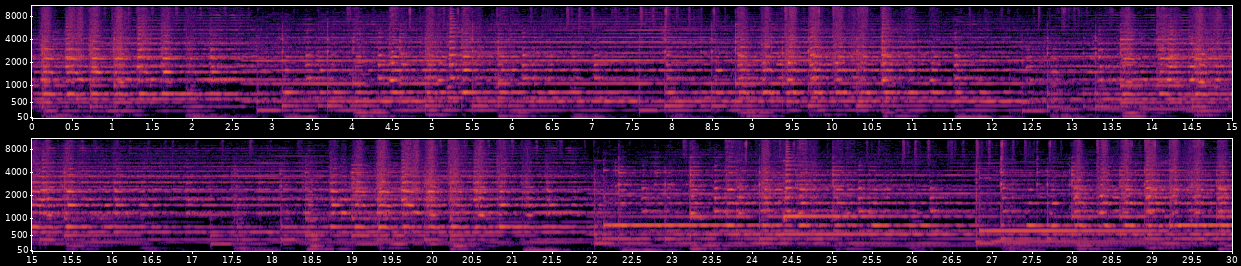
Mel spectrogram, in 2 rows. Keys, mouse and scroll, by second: 0.4 Tab, 0.7 middle drag, 1.1 shift+drag, 1.4 Tab, 1.7 2, 2.3 alt+click, 2.7 f, 3.1 click, 3.5 2, 7.4-8.8 drag, 9.2 middle click, 10.8 s, 12.3 s, 16.0 Tab, 17.3 ctrl+3, 17.9 right click, 20.5-21.0 drag, 21.0 Tab, 21.6 3, 21.8 click, 22.1 shift+click, 23.0 i, 25.4 click, 26.0 middle click, 26.5 Tab, 27.8 KP_1, 28.5 shift+middle click, 28.8 click, 29.2 Tab, 29.5 2.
